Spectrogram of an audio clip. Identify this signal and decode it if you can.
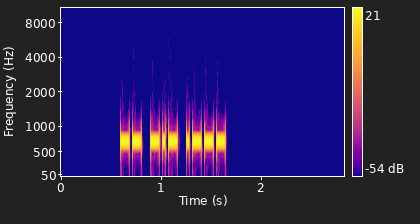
Morse code, heard as a keyed tone, about 40 wpm, 700 Hz. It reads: MKJ
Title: USA Call Sign Postfixes - 3 Letters 40wpm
